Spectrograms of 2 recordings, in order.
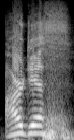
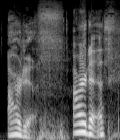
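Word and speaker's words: Ardith: books Casey uh our main character is named arith oh God law why barf let me spell that for you in case you at home a r d i t h arith arith i lik the name Holly if it was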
